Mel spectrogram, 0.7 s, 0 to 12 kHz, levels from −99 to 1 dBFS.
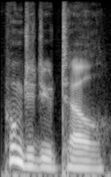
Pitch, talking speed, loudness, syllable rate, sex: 130 Hz, 325 wpm, -17 LUFS, 6.4 syllables/s, male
